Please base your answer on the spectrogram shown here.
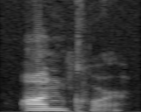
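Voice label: "encore", US English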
